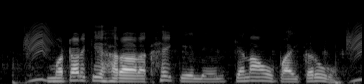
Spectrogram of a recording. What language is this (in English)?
Maithili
